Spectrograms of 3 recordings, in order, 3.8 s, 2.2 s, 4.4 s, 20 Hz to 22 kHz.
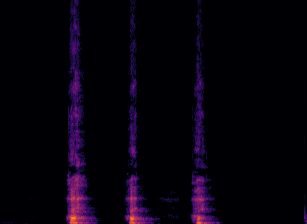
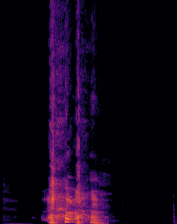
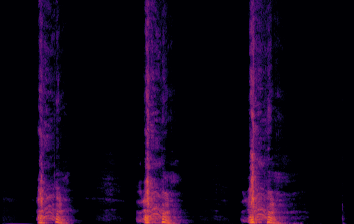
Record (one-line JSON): {"exhalation_length": "3.8 s", "exhalation_amplitude": 12951, "exhalation_signal_mean_std_ratio": 0.21, "cough_length": "2.2 s", "cough_amplitude": 15377, "cough_signal_mean_std_ratio": 0.39, "three_cough_length": "4.4 s", "three_cough_amplitude": 13714, "three_cough_signal_mean_std_ratio": 0.37, "survey_phase": "beta (2021-08-13 to 2022-03-07)", "age": "65+", "gender": "Male", "wearing_mask": "No", "symptom_none": true, "smoker_status": "Ex-smoker", "respiratory_condition_asthma": false, "respiratory_condition_other": false, "recruitment_source": "REACT", "submission_delay": "2 days", "covid_test_result": "Negative", "covid_test_method": "RT-qPCR", "influenza_a_test_result": "Negative", "influenza_b_test_result": "Negative"}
